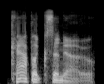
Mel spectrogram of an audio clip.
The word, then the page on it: Cappuccino: British English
